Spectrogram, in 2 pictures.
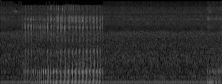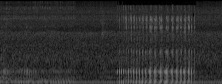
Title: Snoring Pug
